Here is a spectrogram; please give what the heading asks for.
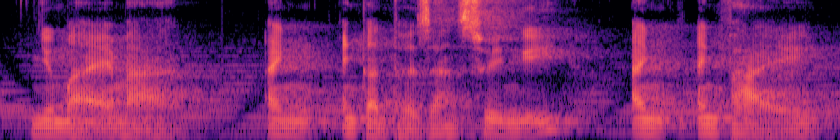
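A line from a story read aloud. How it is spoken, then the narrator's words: Slippery evasive voice. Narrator (Vietnamese): Tôi cố gắng nói bằng giọng lươn lẹo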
